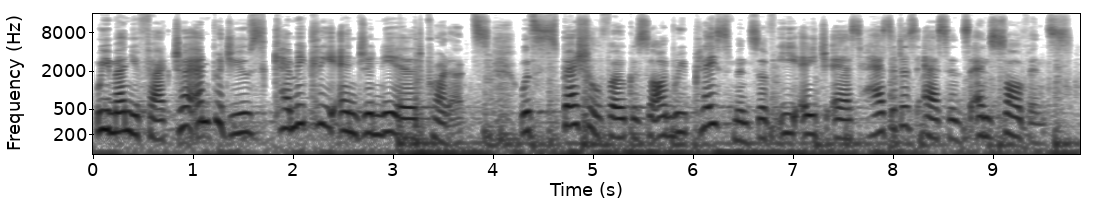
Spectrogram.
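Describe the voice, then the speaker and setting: A polished, presentational tour guide in a radio drama. She speaks formally at a middle pitch over faint music. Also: animated, a little slow. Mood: brisk, welcoming. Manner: scripted, presentational.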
